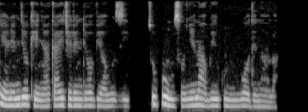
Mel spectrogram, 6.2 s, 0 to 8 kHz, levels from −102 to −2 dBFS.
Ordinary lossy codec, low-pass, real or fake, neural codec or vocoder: none; none; real; none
